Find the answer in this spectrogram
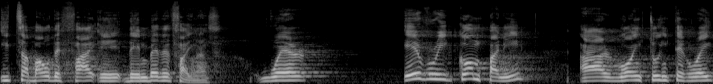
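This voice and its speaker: This man has a Chilean accent and a high pitch. He talks at a fairly slow pace. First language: Spanish. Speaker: tech entrepreneur. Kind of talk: conference talk. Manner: halting, many fillers.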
